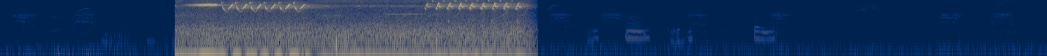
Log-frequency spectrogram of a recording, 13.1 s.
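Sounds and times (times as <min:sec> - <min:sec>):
songbird singing: 0:02.2 - 0:06.7.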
